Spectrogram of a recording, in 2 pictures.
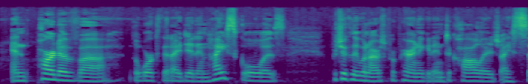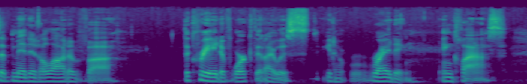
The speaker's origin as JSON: {"language": "English", "town": "New Haven", "region": "Connecticut", "country": "United States", "tie": "born or raised there", "said": "I grew up here in New Haven."}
